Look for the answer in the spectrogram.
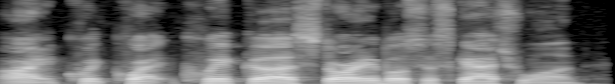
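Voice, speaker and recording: A man hosting a casual livestream and answering chat, talking in a chatty, animated way with slangy asides and plenty of fillers. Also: fairly high pitch, moderate pace, no echo, studio quality.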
